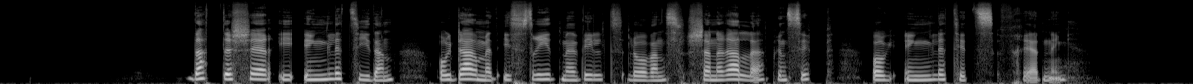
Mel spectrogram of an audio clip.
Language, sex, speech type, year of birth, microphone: Norwegian, female, read, 1991, Sennheiser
